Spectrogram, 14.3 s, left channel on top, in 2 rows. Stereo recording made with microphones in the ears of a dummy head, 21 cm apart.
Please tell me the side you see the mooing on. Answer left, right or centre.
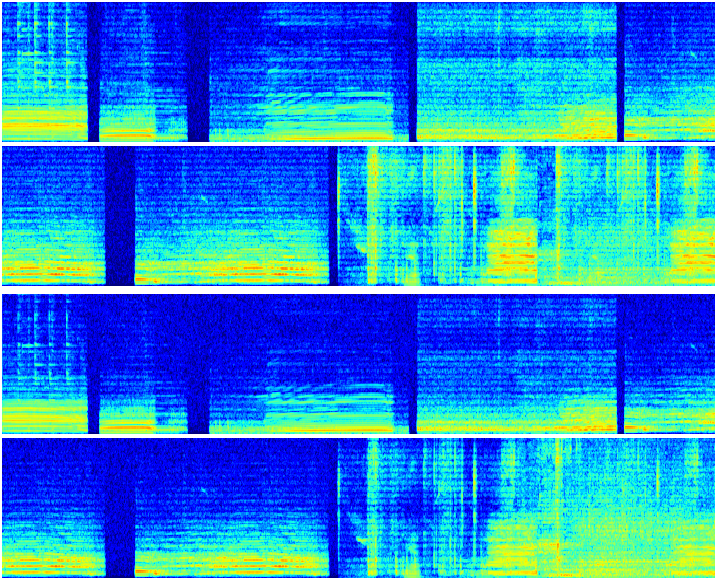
left.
